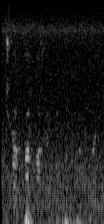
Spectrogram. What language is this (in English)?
Pashto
